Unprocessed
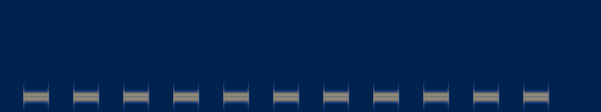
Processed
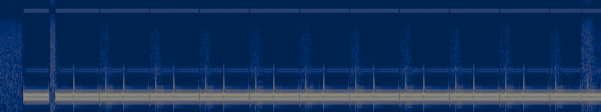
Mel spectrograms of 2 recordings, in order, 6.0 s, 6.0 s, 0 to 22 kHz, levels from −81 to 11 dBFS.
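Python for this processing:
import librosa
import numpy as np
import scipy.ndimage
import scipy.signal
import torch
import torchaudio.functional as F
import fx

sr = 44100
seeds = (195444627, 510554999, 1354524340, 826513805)

p1 = scipy.signal.sosfilt(scipy.signal.butter(4, 440.0, 'highpass', fs=sr, output='sos'), x)
p2 = fx.transient(p1, sr, attack_db=-8, sustain_db=7)
p3 = p2 + fx.echo_feedback(p2, sr, ms=320, feedback_pct=39, wet_db=-18.0, dry=0)
p4 = np.repeat(p3[::3], 3)[:len(p3)]
p5 = fx.env_flatten(p4, sr, amount_pct=100)
y = F.gain(torch.from_numpy(p5), -1.0).numpy()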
